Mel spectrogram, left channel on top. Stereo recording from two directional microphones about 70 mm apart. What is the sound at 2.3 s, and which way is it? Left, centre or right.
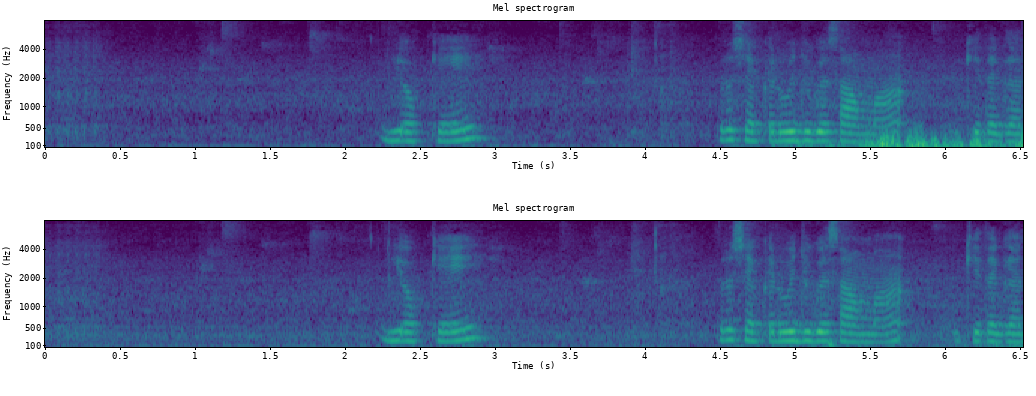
Speech, centre.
